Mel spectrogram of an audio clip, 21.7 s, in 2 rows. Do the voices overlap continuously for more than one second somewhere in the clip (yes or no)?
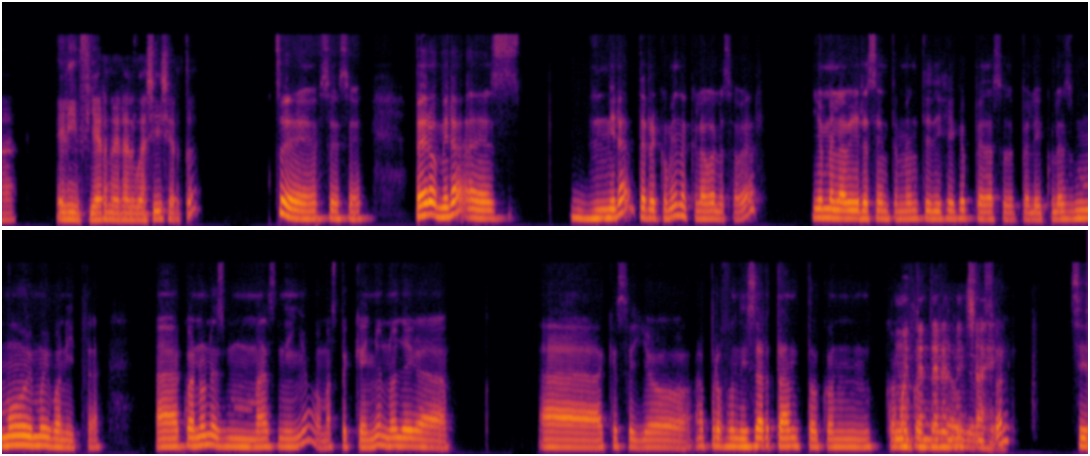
yes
